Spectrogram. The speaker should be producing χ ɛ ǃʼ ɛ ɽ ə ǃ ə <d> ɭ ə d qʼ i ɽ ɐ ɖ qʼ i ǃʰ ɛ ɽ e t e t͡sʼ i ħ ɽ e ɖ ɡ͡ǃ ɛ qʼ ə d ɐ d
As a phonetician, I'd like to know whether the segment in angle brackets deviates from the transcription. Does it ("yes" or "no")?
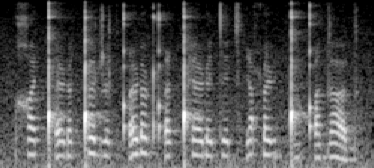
no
